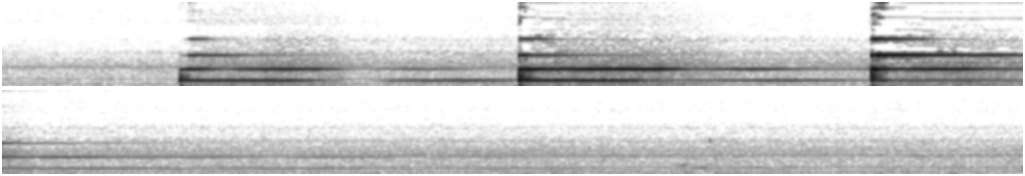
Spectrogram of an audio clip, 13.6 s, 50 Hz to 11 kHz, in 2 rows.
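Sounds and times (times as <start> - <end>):
meditation bell ringing: 1.2 - 9.4.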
